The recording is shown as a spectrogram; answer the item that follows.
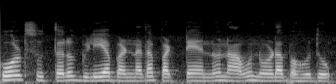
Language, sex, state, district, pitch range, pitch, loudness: Kannada, female, Karnataka, Bangalore, 165-185 Hz, 170 Hz, -17 LUFS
